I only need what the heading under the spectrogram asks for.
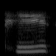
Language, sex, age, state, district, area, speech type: Kashmiri, female, 30-45, Jammu and Kashmir, Shopian, rural, conversation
